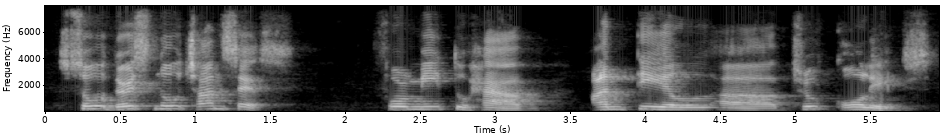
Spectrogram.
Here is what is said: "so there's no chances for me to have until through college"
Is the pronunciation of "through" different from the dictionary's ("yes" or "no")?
yes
